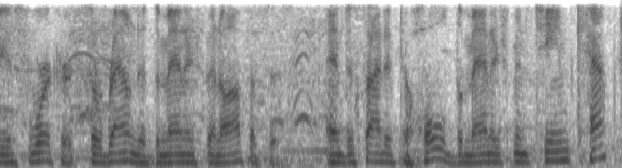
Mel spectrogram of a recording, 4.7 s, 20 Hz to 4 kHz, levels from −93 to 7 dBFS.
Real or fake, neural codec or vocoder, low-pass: real; none; 3.6 kHz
